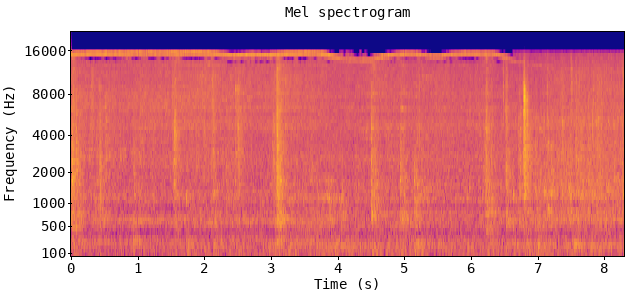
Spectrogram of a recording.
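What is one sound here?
Excavator engines rumble steadily.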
